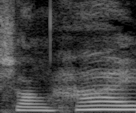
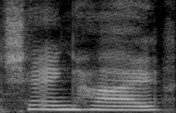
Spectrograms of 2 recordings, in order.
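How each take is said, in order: First: It is said the local Chinese way. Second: It is said the usual American way. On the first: The speaker calls it right. "it is pronounced Shanghai" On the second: The speaker calls it wrong. "not Shanghai"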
